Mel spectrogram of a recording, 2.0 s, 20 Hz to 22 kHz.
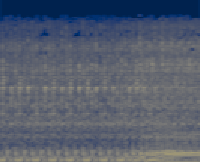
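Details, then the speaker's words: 1980s VW Rabbit pickup diesel, abandoned, gravity-fed fuel with no fuel pressure, little coolant: rough idle with a heavy knock about every fifth of a second; suspected rod knock or piston slap, not confirmed. "i definitely hear like a rod knock or a piston slap or"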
